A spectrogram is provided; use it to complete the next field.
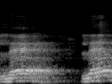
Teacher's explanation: और पार्श्विक व्यंजन है केवल लय, लय बोलते हैं तो श्वास वायु क्या करती है, जीभ के दोनों बगलों से होते हुए बाहर निकलती है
